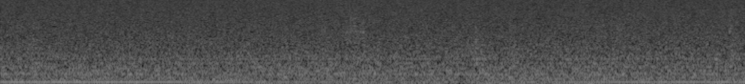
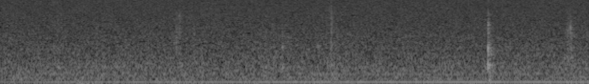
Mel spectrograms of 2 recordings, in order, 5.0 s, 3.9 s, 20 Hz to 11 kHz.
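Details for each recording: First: Philips F3C 30A console stereo receiver, with the B+ brought up after reconnecting a red wire while isolating a crackle and pop: only a soft even hiss with a faint hum, and no crackles. The output is quiet and clean. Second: Philips F3C 30A tube console stereo receiver, sections de-energized to isolate crackle: faint irregular ticks and a sharper pop over steady hum and hiss in the speakers; intermittent speaker clicking from bad connection.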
